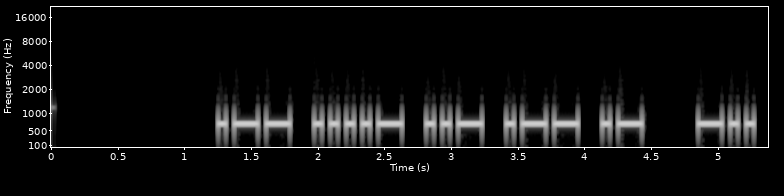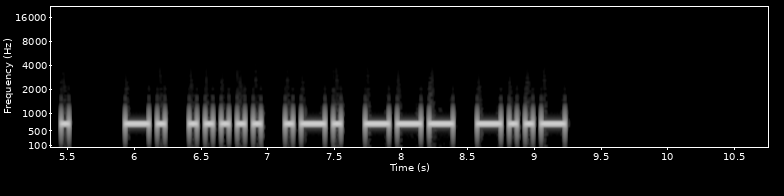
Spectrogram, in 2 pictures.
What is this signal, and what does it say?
Morse code, heard as a keyed tone, about 21 wpm, 700 Hz. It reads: W4UWA DE N5ROX
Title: USA Callsign DE Callsign - 5 Characters - 20wpm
